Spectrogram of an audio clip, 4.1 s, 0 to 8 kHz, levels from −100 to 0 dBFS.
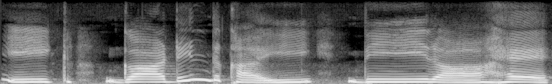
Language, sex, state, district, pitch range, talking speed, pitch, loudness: Hindi, male, Punjab, Fazilka, 220-250 Hz, 85 wpm, 245 Hz, -13 LUFS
